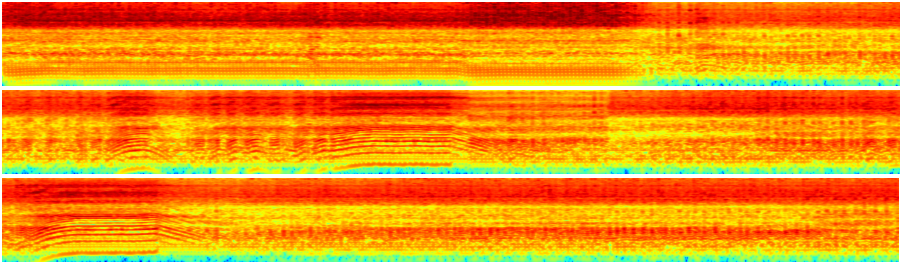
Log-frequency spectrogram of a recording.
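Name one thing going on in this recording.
A petrol engine runs steadily close by.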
